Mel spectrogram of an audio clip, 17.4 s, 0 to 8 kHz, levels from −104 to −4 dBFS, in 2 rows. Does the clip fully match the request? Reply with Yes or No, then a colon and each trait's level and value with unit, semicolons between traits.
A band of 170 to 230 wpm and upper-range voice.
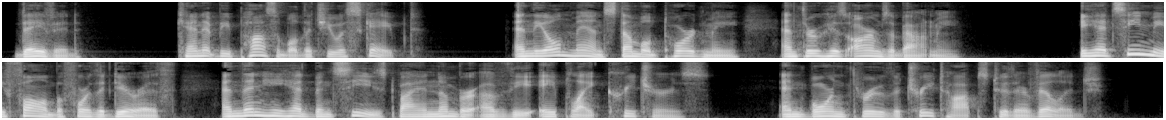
No: average, 175 wpm; low, 115 Hz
